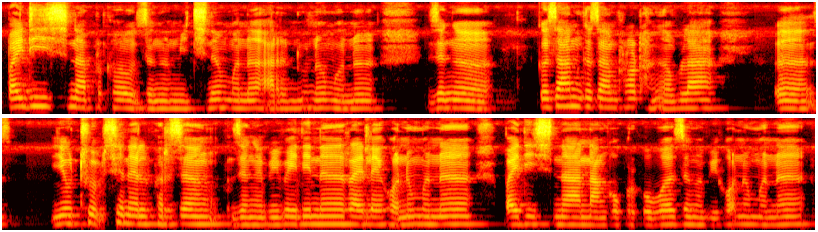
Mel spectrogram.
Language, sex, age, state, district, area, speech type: Bodo, female, 45-60, Assam, Chirang, rural, spontaneous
